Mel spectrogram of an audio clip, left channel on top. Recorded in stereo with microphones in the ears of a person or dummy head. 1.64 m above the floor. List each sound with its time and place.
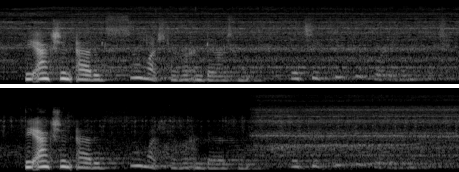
0.2 s a woman speaking: 30° right (ahead or behind), 0.6 m; by 4.5 s 60° left (ahead or behind), 5.5 m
